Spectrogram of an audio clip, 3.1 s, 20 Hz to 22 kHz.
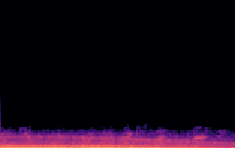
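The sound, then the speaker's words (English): A car engine hums steadily at a low, even pitch as the vehicle winds slowly up the driveway to a mansion overlooking the ocean at 7:30, fairly loud, easing off slightly toward the end. “By 7:30, we were winding up the driveway to the DeSalle mansion overlooking the ocean.”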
